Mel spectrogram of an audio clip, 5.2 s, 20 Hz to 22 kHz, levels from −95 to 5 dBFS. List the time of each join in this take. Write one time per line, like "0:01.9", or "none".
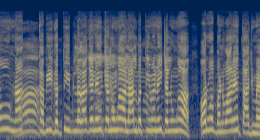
0:01.2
